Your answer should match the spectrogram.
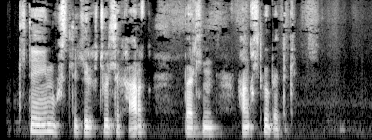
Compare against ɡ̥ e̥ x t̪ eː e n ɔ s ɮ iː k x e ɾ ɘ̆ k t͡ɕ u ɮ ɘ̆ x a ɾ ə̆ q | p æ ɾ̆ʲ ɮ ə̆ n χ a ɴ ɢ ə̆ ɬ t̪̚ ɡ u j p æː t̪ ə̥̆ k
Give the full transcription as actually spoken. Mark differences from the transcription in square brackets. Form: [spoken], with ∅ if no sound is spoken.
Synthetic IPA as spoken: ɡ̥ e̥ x t̪ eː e n [u] s ɮ iː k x e ɾ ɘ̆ k t͡ɕ [uː] ɮ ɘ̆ x a ɾ ə̆ q | p æ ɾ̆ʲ ɮ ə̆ n χ a ɴ ɢ ə̆ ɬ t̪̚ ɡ u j p æː t̪ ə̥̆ k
